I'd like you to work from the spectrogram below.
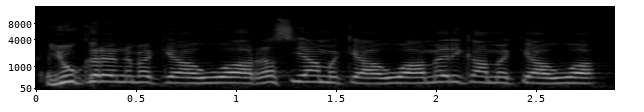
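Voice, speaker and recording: A man's voice: very high-pitched, fairly even intonation, quick pace. A man arguing as a party spokesman in a TV debate, emphatic and fond of repetition. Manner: argumentative, emphatic, builds points by repetition. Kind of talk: televised political debate argument.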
